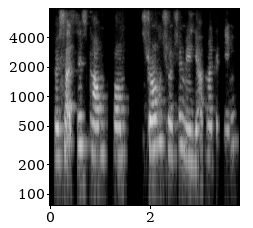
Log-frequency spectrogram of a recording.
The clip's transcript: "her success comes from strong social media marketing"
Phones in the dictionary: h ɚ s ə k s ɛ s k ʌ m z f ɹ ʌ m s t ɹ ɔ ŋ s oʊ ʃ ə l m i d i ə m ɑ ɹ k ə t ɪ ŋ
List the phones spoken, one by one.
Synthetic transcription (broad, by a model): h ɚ s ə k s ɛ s k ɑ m f ɹ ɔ m s t ɹ ɔ ŋ s oʊ ʃ ə l m i d i ə m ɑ k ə t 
